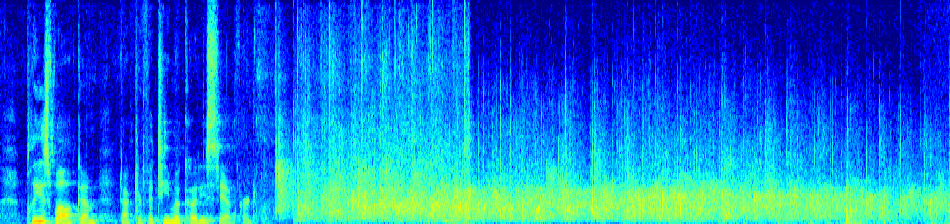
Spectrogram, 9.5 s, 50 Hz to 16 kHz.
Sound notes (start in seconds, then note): 2.7 applause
